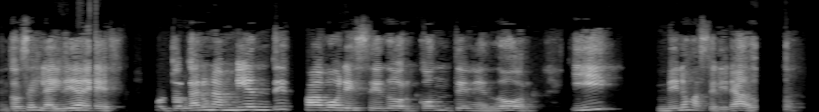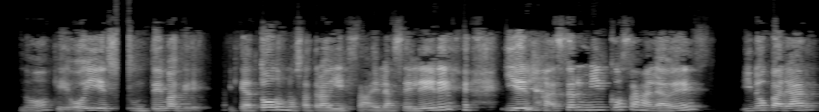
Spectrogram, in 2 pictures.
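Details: Adult woman speaking Spanish; typical speech.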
